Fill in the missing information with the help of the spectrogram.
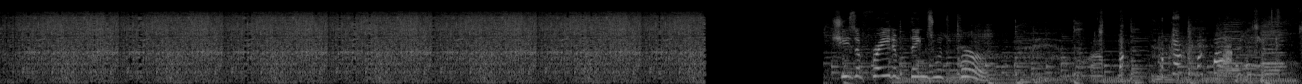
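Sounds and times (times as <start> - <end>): bicycle generator whirring: 0.0 - 7.1.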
